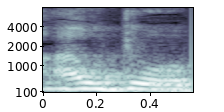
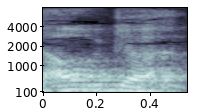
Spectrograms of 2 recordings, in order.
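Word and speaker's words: أوجه: muzakarah para satis ya saya bilang aujuh Bacanya jangan aujah mereka matot ajah pendapat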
